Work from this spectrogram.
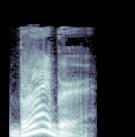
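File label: "briber", English, British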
